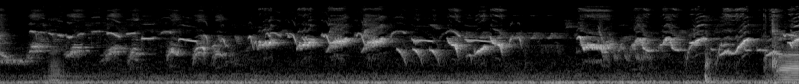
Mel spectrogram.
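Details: Chinese hwamei song of harsh, rapidly repeated squawky notes mixed with slurred whistles, dense and energetic, ending with a short burst of human speech.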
